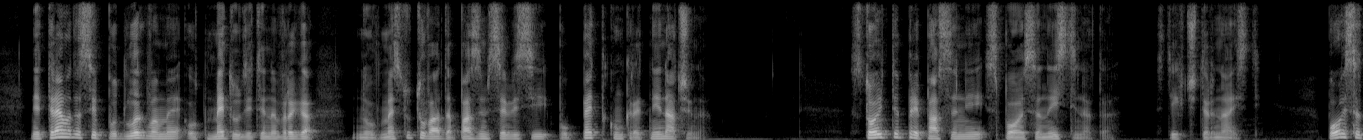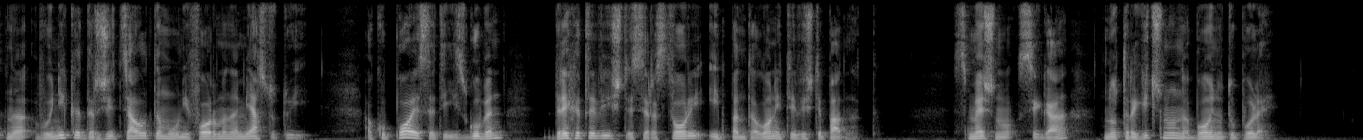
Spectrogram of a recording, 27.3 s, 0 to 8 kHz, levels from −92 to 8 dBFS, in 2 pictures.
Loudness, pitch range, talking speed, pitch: -30 LUFS, 85-120 Hz, 130 wpm, 105 Hz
